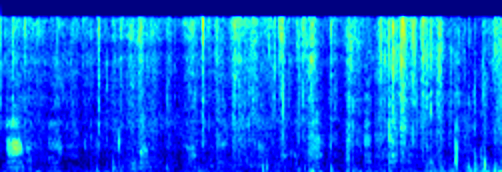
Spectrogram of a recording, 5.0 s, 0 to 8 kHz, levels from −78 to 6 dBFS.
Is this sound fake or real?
real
